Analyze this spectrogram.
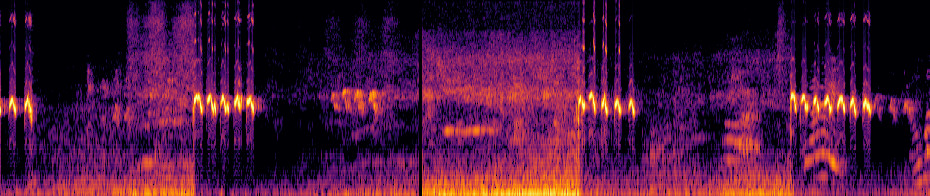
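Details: Female sooty-headed bulbul calling to the male: short bursts of five or six sharp, rapid chirps at a steady pitch, repeated every couple of seconds, with a low rumbling background noise in between.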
